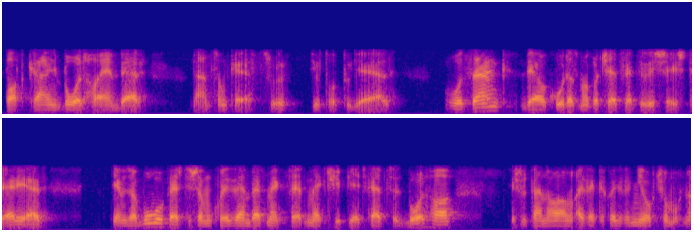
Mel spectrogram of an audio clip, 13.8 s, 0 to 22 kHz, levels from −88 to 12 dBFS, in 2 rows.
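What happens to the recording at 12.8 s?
At 12.8 s the speech carries AMR narrowband mobile codec damage, present throughout: band-limited to 300 Hz–3.4 kHz, with a buzzy, synthetic vocal-tract resynthesis that fits a mid-rate mode around 10 kbps.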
